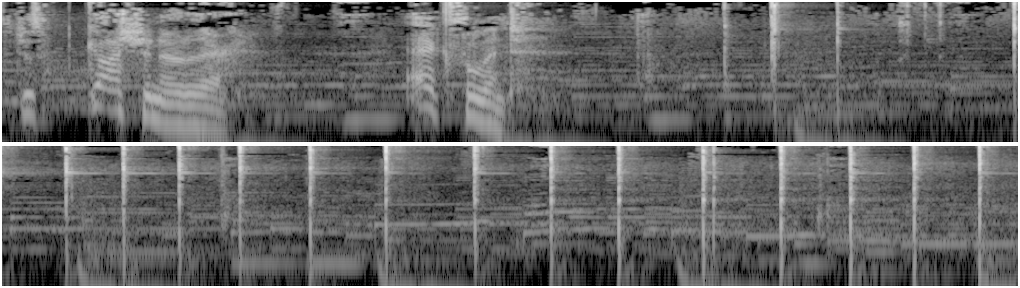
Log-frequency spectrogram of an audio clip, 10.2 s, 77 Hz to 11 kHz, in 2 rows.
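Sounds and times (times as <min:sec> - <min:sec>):
speech: 0:00.1 - 0:01.3, 0:02.0 - 0:02.8
hammer tapping a metal spile into a tree: 0:03.6 - 0:10.1.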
